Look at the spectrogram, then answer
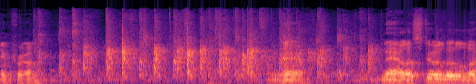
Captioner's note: applause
